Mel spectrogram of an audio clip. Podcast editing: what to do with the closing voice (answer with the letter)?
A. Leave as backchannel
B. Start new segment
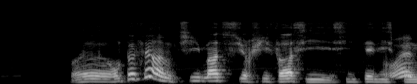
B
